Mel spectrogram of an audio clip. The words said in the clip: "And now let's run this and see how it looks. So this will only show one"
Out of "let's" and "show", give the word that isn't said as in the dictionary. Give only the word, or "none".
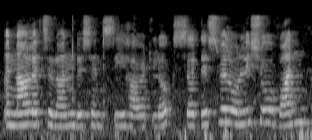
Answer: none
